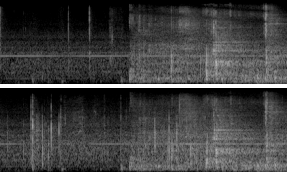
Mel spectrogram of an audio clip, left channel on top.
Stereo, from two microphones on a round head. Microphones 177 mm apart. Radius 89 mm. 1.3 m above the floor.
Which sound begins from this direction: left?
Footsteps, at 1.3 s.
